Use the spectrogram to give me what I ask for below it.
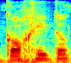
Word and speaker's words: cogito: cogito y ahí sí lo vamos a pronunciar así vamos a decir cogito que es suceso en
